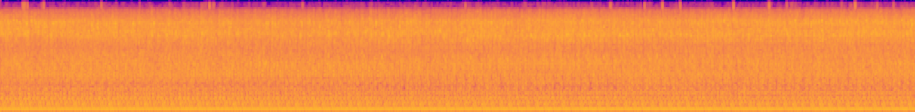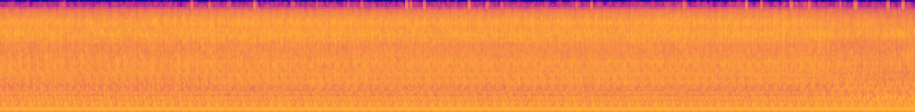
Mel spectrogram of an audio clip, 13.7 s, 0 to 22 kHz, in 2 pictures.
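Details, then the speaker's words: Perkins diesel generator after injection pump reinstall, recalibration and new fuel filters, load raised to 46-47 kW at 60 Hz: deep, steady drone holding constant speed, no knocks or hunting; normal running under full load. "all right now we should be pulling 45 kilowatt a little bit more actually 46 47 there you go"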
